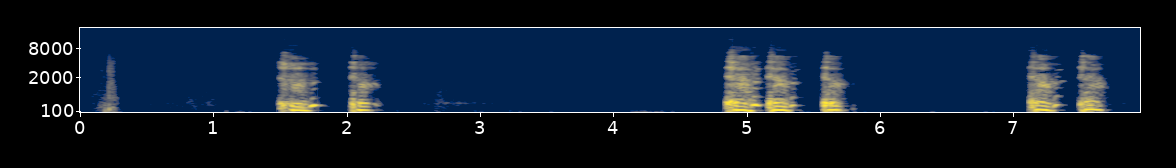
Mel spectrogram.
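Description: Seven harsh coughs in short bursts, mostly in pairs and triples, separated by pauses; a forceful, throaty adult cough.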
